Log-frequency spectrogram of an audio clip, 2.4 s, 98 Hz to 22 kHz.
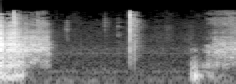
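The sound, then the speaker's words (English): Dice rattle and clatter across a hard tabletop in a loud burst, then a single sharp click, followed by another rolling clatter near the end, as dice are rolled for a three-dice weapon. Nobody speaks. “No, it's a 3 dice weapon. I need another dice.”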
